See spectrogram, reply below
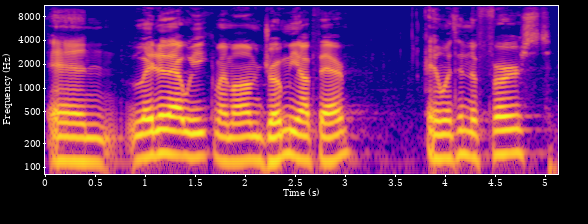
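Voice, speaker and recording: A young man from Louisiana, a guest actor, telling personal stories in an animated way and acting out childhood conversations. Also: mid-range voice, measured pace, clear, resonant tone. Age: young adult. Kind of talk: personal storytelling.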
